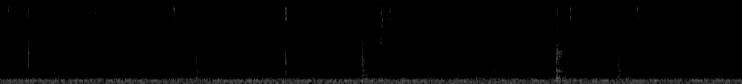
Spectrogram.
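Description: Faint, scattered clicks and snips of metal surgical instruments, a hemostat clamp and fine scissors or forceps, during excision of a scalp cyst. A steady low hum runs underneath.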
